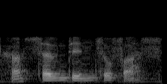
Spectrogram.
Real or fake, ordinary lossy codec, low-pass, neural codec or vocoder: real; none; 3.6 kHz; none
